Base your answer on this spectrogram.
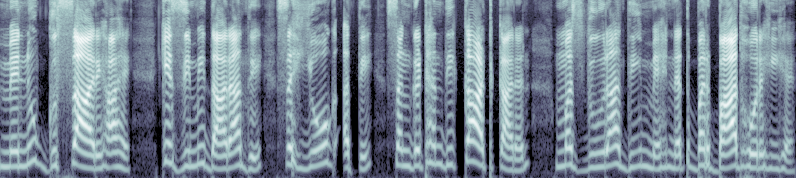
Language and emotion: Punjabi, angry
